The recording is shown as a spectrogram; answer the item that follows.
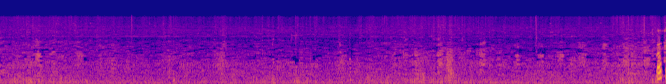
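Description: Border collies faintly whining and yipping at a distance, a few short calls over a low background, the clearest one about two-thirds of the way through.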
